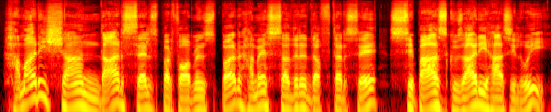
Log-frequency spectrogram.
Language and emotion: Urdu, happy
